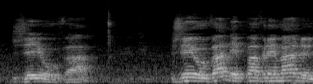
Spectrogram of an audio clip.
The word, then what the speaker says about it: Jéhovah: Et finalement, 3 voyelles ont été combinées avec les consonnes YHWH pour nous donner Yahowa, ou prononcer des fois Jéhovah en français, on prononce Jéhovah.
